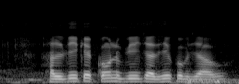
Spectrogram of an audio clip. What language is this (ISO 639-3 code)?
mai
